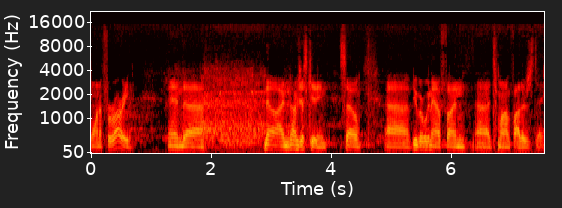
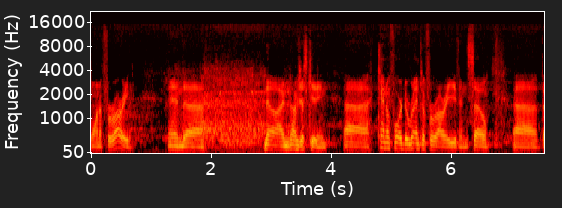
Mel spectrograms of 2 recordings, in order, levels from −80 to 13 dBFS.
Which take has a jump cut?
first; 2 cuts; at 4.1 s, 5.3 s

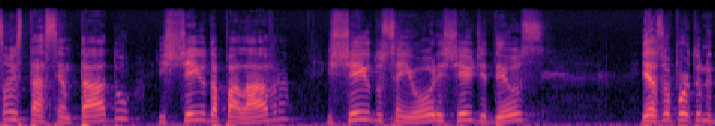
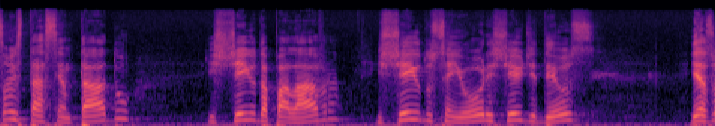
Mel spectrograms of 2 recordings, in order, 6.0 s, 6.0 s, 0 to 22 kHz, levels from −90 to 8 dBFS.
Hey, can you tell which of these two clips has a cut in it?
first; 1 cut; at 1.2 s

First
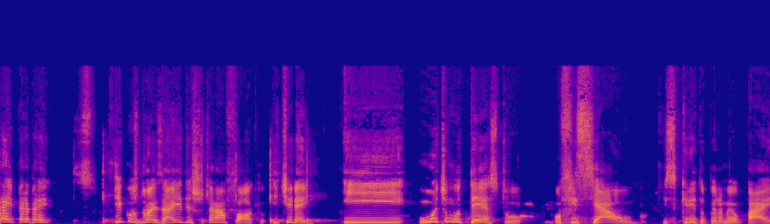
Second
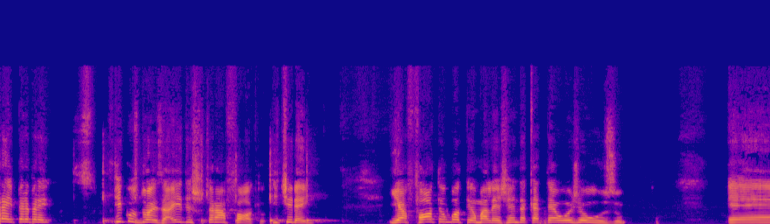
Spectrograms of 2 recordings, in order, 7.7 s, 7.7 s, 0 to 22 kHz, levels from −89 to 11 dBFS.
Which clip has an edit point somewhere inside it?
first; 2 cuts; at 3.4 s, 6.5 s

